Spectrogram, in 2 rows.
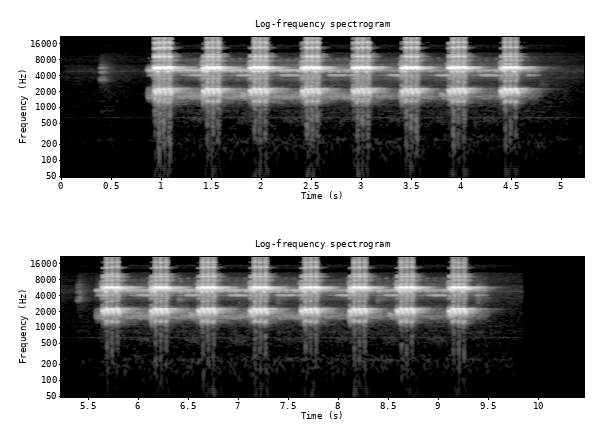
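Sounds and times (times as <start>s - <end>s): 
cricket chirping: 0.9s - 4.8s, 5.6s - 9.5s.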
